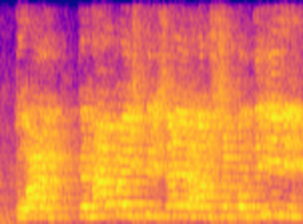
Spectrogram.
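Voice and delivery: high, loud plea to God; anguished outcry. Retold or imitated. Husband questioning God about his wife, anguished outcry. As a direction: cry out the question at full voice.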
